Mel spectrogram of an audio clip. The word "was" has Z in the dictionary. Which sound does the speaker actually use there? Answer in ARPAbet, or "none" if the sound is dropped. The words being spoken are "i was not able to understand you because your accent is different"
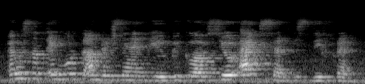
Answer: S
